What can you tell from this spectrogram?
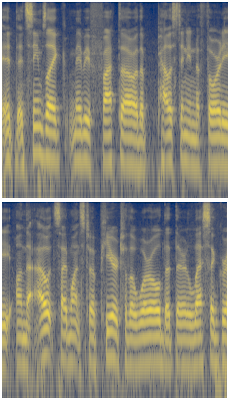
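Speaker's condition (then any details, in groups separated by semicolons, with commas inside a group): No condition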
